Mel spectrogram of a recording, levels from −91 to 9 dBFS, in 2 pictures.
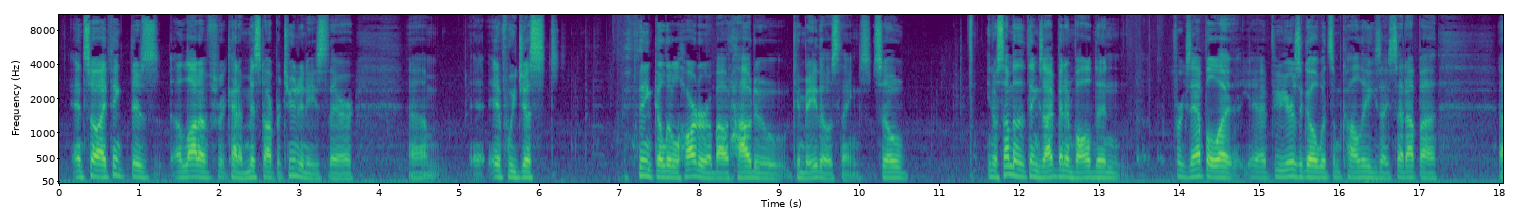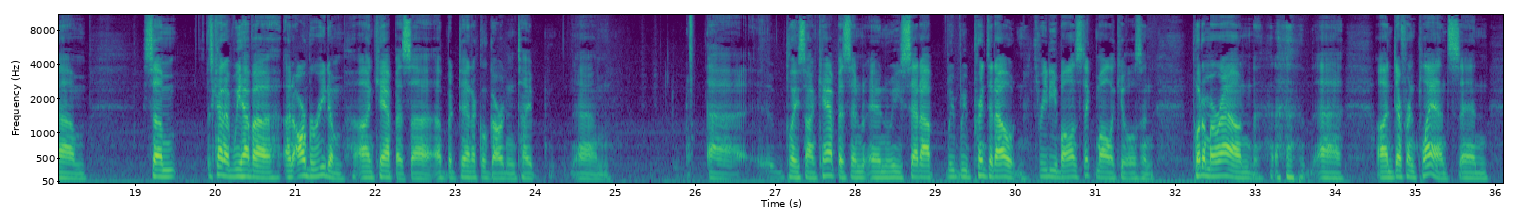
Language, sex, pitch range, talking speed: English, male, 105-125 Hz, 160 wpm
